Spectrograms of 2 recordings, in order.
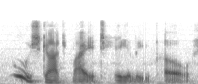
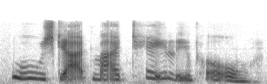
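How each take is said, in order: First: Soft, low creature murmur; leprechaun. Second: High, slow eerie creature call; creepy creature voice. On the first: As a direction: whisper it low like a lurking creature. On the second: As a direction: moan it like a monster in the dark. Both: Acted. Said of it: "He sounds like the leprechaun".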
